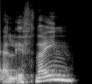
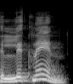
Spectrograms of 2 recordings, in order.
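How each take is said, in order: First: The word starts with a vowel and has a th sound. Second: The th sound is replaced by a t sound. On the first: "كانت الأول بالعربية الاثنين" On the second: "كلنا الثاء بقت تاء بقت الاثنين"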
